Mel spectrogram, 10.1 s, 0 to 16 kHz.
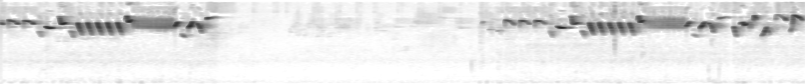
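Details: A wren singing two loud, rapid bursts of song, each about 2.5 seconds long and separated by a pause of about three seconds. Each burst holds high twittering notes, a fast trill and clear whistles, with faint low rumbling beneath.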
